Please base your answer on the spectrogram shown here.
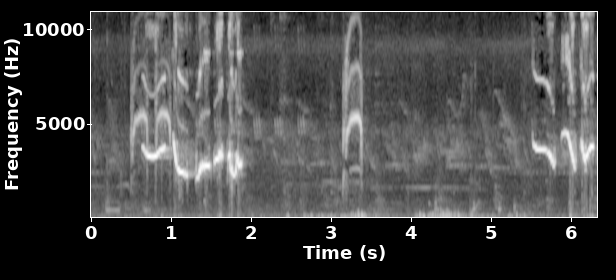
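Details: Oriental magpie-robin lure song for raising a caged bird's singing spirit: a loud burst of looping whistled phrases, one lone rising note, then another bright whistled burst, with soft low rustling in the gaps.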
